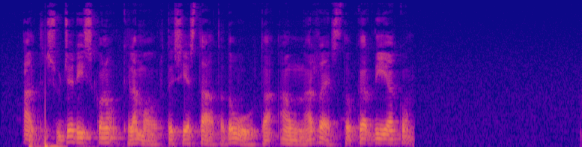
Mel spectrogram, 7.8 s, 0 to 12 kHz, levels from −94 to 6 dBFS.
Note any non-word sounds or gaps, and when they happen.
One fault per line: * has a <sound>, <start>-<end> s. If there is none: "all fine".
all fine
